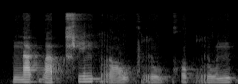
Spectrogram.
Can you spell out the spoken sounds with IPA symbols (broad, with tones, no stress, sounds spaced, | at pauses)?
n a˦˥ k̚ w a˨˩ p̚ t͡ɕʰ i˥˩ n p r ɔː˩˦ w kʰ r uː˨˩ kʰ o˦˥ k̚ r u˦˥ n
